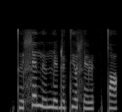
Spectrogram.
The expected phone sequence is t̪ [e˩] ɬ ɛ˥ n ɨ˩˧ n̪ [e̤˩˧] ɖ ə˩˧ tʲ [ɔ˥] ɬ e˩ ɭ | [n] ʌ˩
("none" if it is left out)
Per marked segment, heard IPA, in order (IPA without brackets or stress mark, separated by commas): ɨ˩, e˩˧, ɔ˧, tˤ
